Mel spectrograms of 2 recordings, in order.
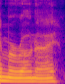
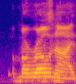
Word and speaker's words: Moroni: Most people say Moroni. Moroni. The angel. Moroni, but it's Everybody says Moroni.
